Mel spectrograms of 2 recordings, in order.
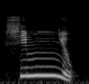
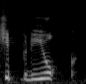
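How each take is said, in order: First: The middle of the word has 'm' then 'n'. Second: The middle of the word has 'p' then 'r'. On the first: The speaker calls it right. "Simnyuk ang basa" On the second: The speaker calls it wrong. "hindi na shipryuk"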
